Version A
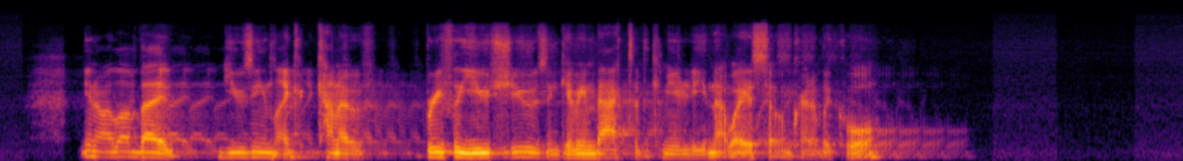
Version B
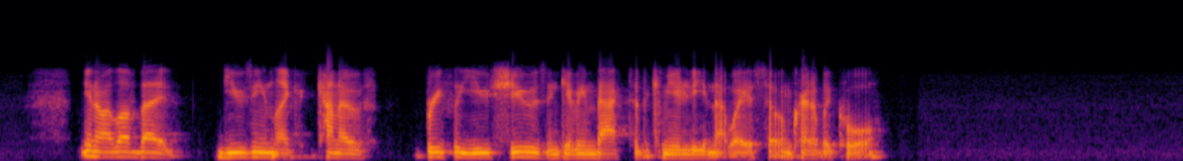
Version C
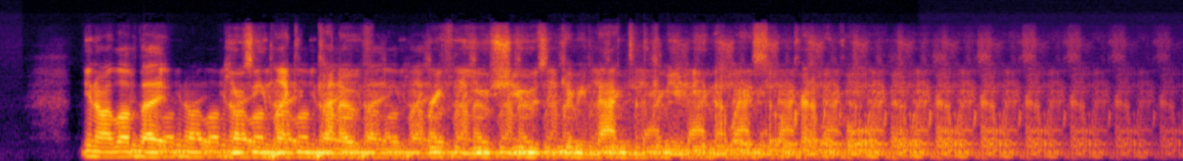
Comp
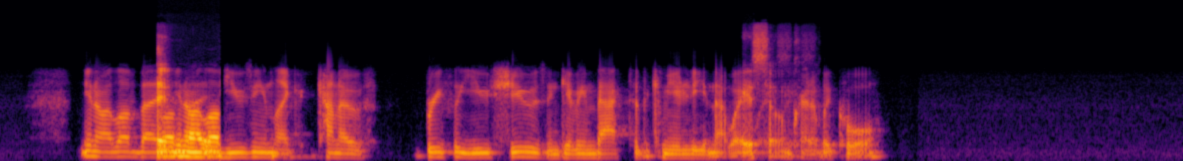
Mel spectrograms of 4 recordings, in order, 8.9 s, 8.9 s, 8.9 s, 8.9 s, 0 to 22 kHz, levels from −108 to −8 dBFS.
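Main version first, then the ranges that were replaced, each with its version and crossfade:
B
1.18–1.65 s: from C
5.57–6.15 s: from A

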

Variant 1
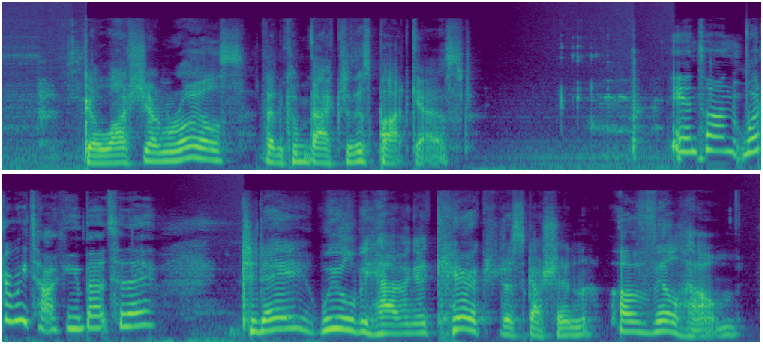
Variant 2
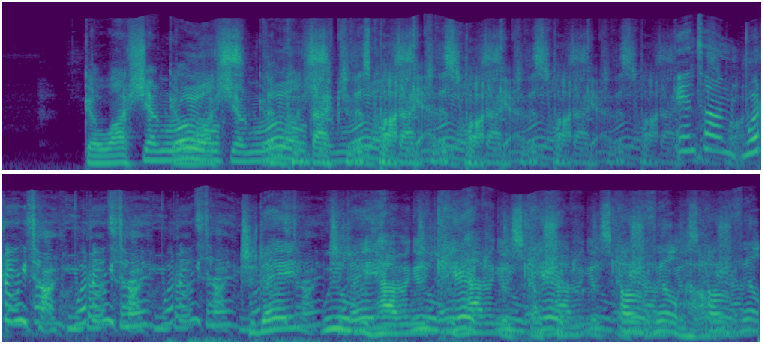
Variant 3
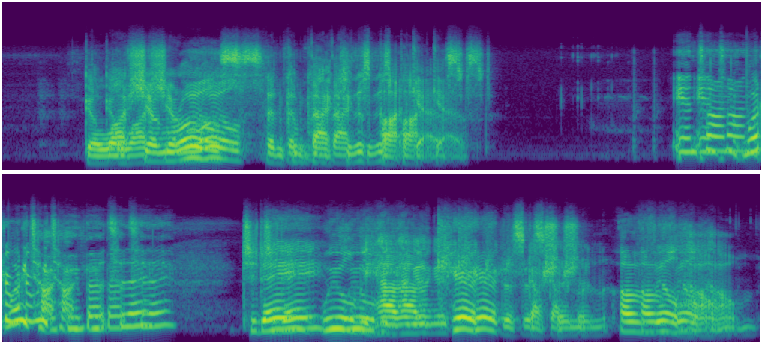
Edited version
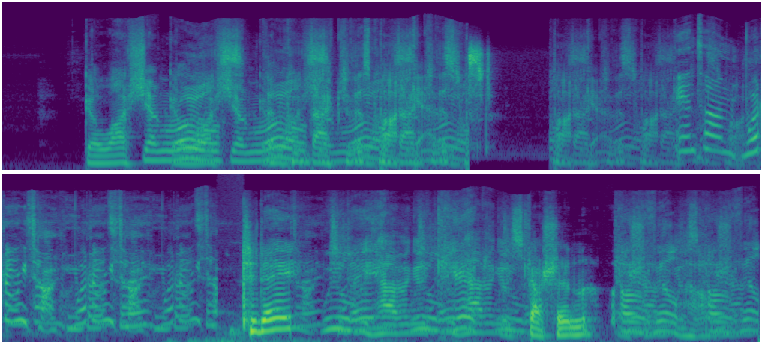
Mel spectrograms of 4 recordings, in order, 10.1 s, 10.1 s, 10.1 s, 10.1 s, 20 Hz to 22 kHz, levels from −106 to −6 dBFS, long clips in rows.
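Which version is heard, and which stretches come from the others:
2
3.11–3.65 s: from 3
6.49–6.98 s: from 1
8.58–9.14 s: from 1

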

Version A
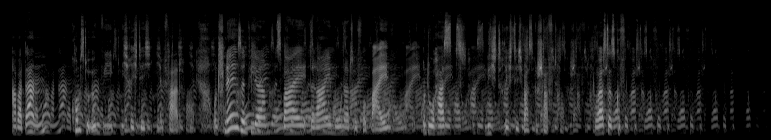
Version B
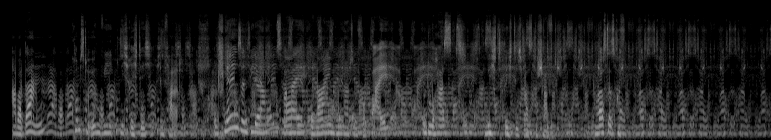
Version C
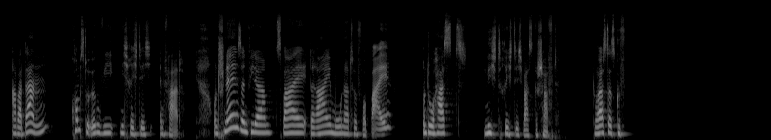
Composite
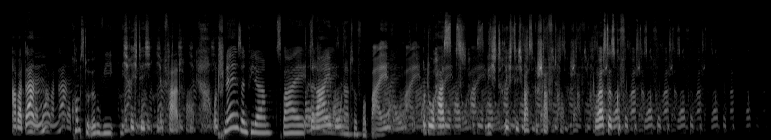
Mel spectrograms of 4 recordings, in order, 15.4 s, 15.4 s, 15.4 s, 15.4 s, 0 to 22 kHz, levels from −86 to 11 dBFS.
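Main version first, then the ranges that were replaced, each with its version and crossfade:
A
1.47–2.42 s: from C, crossfade 0.16 s
4.36–6.10 s: from C
6.89–7.70 s: from C, crossfade 0.24 s
not used: B

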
